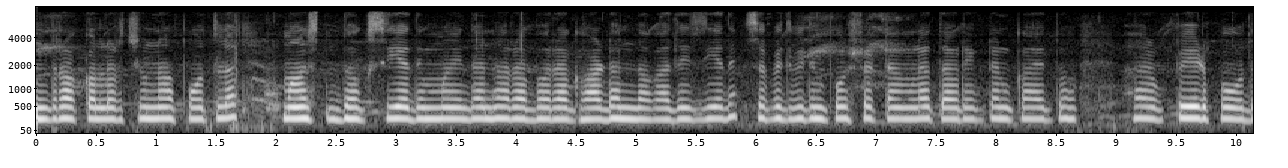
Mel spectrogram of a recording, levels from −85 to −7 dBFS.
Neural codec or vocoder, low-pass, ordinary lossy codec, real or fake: none; none; none; real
